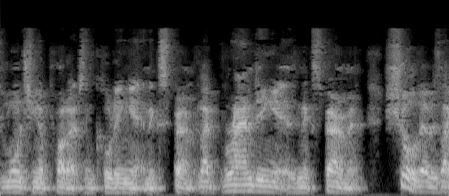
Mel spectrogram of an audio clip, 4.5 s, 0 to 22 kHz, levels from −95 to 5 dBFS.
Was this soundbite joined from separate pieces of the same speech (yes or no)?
no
